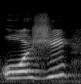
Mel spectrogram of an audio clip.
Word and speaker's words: hoje: produzidos para essa palavra a palavra hoje Diferentemente nós temos visualmente quatro letras uma duas três quatro mas na hora de pronunciar eu falo hoje veja que o h não tem som então nós temos quatro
